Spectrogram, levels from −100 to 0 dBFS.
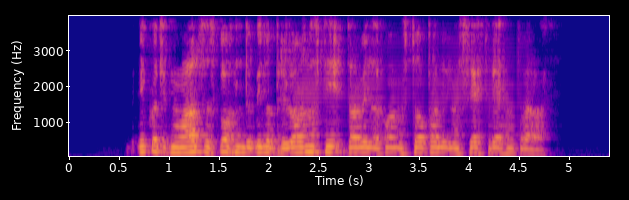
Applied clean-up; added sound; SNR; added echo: neural mask model DeepFilterNet 3.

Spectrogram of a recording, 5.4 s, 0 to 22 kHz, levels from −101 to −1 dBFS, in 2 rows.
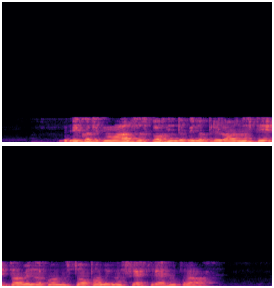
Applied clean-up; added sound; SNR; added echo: neural separator model SepFormer DNS4.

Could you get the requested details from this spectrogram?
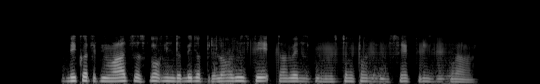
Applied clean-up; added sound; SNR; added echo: neural separator model SepFormer WHAMR!.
